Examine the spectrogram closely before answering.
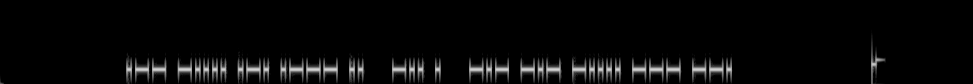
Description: Morse code, heard as a keyed tone, about 28 wpm, 700 Hz. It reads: W6RJI DE KK6OG
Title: USA Callsign DE Callsign - 5 Characters - 28wpm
